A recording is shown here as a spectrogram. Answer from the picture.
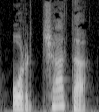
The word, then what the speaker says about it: horchata: Under H for horchata, the H in Spanish is silent, a ladle of the sweet drink is being poured into a glass, fanning itself under a smiling sun.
